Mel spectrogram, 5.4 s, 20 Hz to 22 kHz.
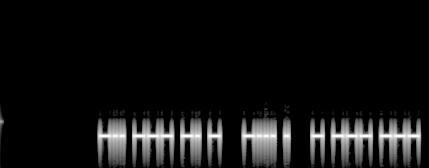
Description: Morse code, heard as a keyed tone, about 28 wpm, 700 Hz. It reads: DONT BE TOO
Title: Sentences from Top 1000 Words - Review Part 5 - 28wpm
